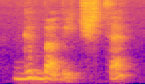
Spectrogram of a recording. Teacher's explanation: For example, k babičce, to grandmas, k babičce, because b is voiced, k is voiceless, and it is influenced by b, becomes voiced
